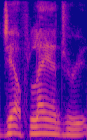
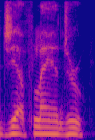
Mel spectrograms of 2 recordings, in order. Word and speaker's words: Jeff Landry: had pronounced you um the governor's name wrong is Jeff Landry not Jeff Landrew yeah close close enough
